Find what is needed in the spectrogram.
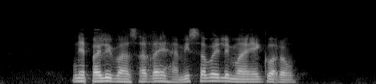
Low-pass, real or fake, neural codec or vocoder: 5.4 kHz; fake; codec, 16 kHz in and 24 kHz out, 0.6 kbps, FocalCodec, streaming, 2048 codes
